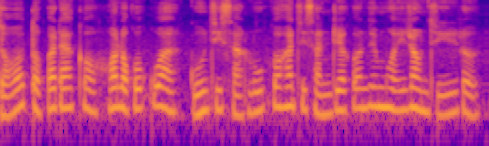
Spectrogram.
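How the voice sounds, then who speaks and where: A man voicing a male character in an animated family drama, in a dull lo-fi recording. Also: a little high, fairly quick, a little hiss or hum, close to an everyday voice. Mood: conversational. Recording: dull lo-fi sound. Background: music.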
